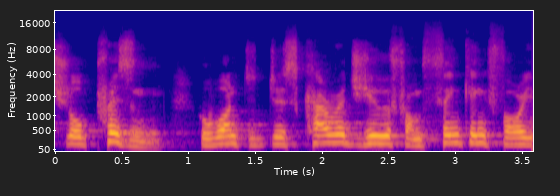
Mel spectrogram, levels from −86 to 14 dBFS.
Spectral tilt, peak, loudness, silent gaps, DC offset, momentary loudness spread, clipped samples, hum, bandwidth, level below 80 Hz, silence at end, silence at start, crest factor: -6.5 dB/octave; 0 dBFS; -17 LUFS; none; under 0.1%; 11 LU; under 0.1%; none; 11 kHz; -68 dBFS; 0 s; 0 s; 16 dB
